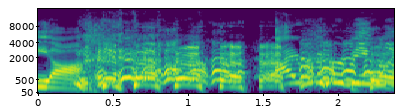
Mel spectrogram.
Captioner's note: laugh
